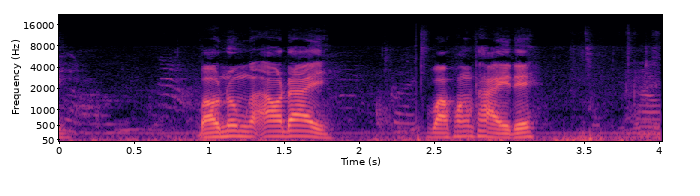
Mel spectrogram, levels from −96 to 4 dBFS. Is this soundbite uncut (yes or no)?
no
